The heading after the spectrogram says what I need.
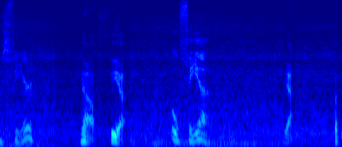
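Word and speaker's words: Fiadh: Um I believe her name is Fear. Not to be confused with the person from Twin. You said her name is Fear. No, Thea. Oh, Fia.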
